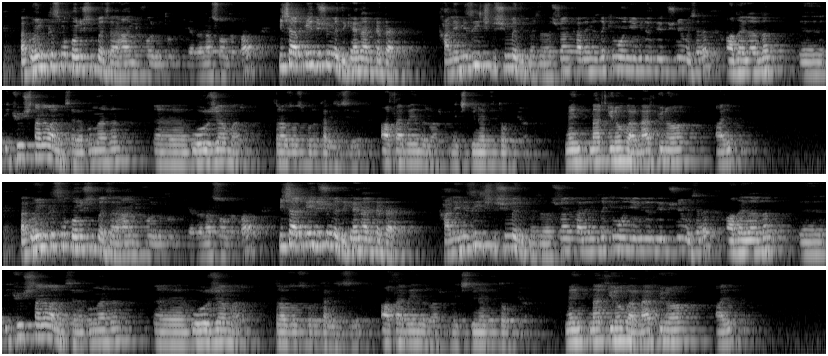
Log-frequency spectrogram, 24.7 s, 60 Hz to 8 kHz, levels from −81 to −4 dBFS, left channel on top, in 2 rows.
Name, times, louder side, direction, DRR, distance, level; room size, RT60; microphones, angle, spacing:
voice 1, 0.3-3.8 4.1-5.9 6.6-10.6 10.9-11.6 11.9-14.2 14.6-16.0 16.5-17.8 18.0-20.2 20.8-22.6 23.1-23.3, left 1 dB, 65° left, 3 dB, 2.2 m, -31 dB
21.0 x 13.0 x 4.3 m, 1.0 s
head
